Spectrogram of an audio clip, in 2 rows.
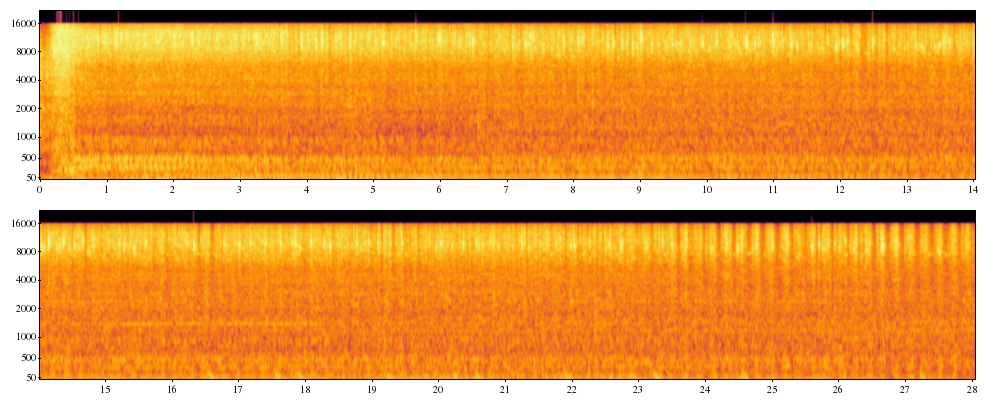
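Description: A Chevrolet LS 5.3-litre V8 with a Comp Cams Thumper cam, just caught on a cold start and running steadily at a fast idle. It is loudest in the first second, then gradually settles.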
